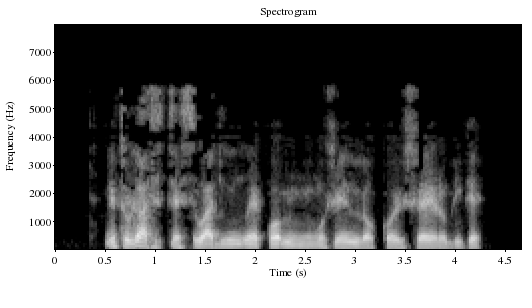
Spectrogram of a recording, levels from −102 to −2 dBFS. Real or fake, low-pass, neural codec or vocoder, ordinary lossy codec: fake; 7.2 kHz; codec, 16 kHz, 2 kbps, FunCodec, trained on LibriTTS, 25 frames a second; MP3, 24 kbps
